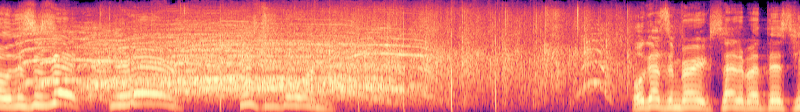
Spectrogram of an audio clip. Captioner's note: cheers and applause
